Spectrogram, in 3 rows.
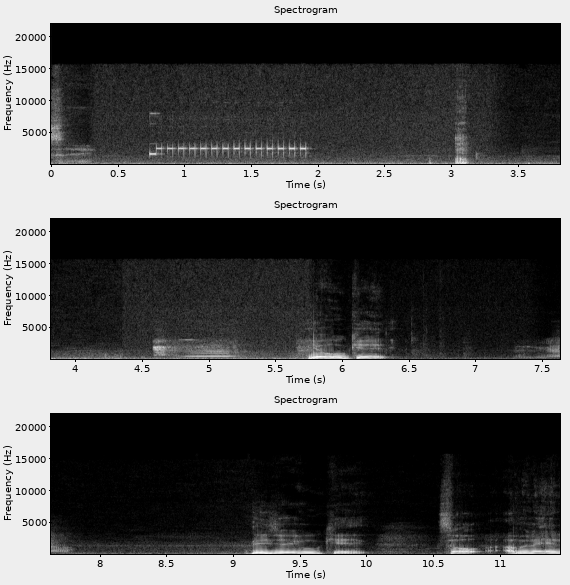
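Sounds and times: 
outgoing phone call ringing tone: 0:00.7 - 0:02.0
short beep: 0:00.8 - 0:02.0
speech: 0:05.8 - 0:06.4, 0:09.2 - 0:11.4.

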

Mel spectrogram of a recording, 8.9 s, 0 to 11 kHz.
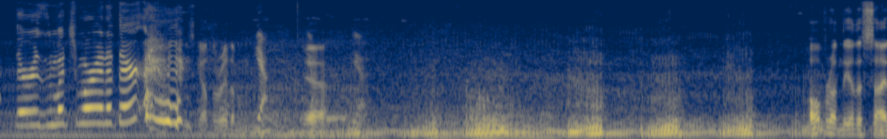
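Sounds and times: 
speech: 0:00.4 - 0:04.5, 0:08.1 - 0:08.8
rally car engine revving as the car pulls in: 0:02.1 - 0:08.8.

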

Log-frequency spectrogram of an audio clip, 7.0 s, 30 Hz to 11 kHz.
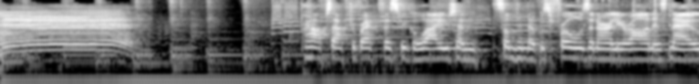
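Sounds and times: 
cattle lowing indoors: 0:00.0 - 0:01.4
cow mooing in a shed: 0:00.0 - 0:01.4
speech: 0:03.0 - 0:06.9.

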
